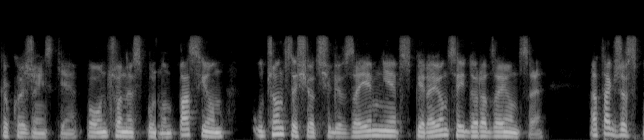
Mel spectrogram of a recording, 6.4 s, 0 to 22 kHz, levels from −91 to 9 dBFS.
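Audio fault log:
throughout: AMR wideband (HD Voice) codec. The speech has been squeezed through a low-rate wideband voice coder that models the vocal tract and fills the top band near 7 kHz with shaped noise. The plainly rough, raspy texture fits the 8.85 kbit/s mode, one of its two lowest.
1.56 to 1.62 s: lost AMR speech frames. A corrupted radio frame failed its check, so the decoder repeated the previous pitch and vocal tract settings at falling gain. The result is a brief dip or warble, consistent with a single missing 20 ms frame, before the speech recovers weak or rough for a moment.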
